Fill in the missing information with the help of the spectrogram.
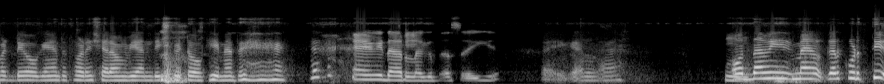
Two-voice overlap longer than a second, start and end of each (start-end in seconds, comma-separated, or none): none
